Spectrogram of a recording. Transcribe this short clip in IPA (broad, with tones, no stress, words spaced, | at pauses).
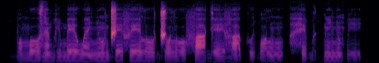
bɔ˨moː˧zɛ̃˦biː˦ meː˦ wɛ̃˨ɲũ˦ d͡ʒe˦˨ feː˦loː˧ d͡ʒo˦ loː˨ faː˦ɡeː˨˦vaː˨ kʷi˨ɓɔ˦lũ˧ | he˨bɨ˧ k͡pĩ˦ɲũ˧k͡piː˨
